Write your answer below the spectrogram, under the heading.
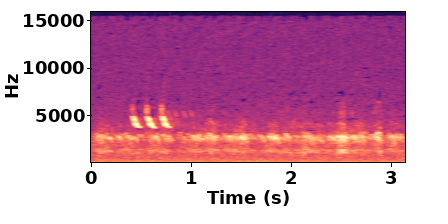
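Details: Carmine bee-eaters in Zambia calling as a colony: a dense, steady chatter of overlapping rough notes, with a brief burst of three quick, high, sharp chips near the start.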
